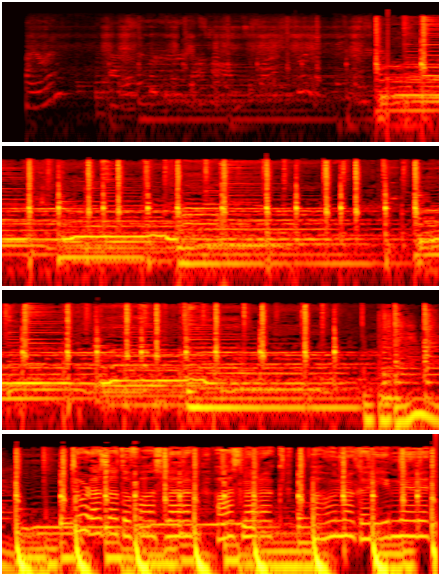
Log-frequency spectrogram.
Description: new song ringtone

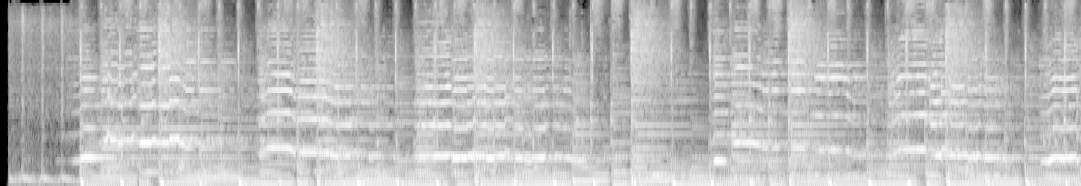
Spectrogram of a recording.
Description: arabic magic ringtone

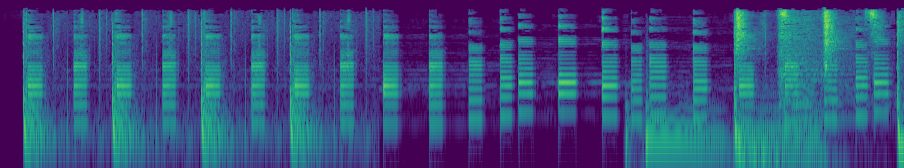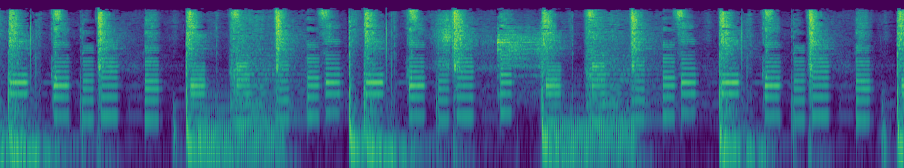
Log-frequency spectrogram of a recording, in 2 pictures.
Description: growl ringtone; iphone

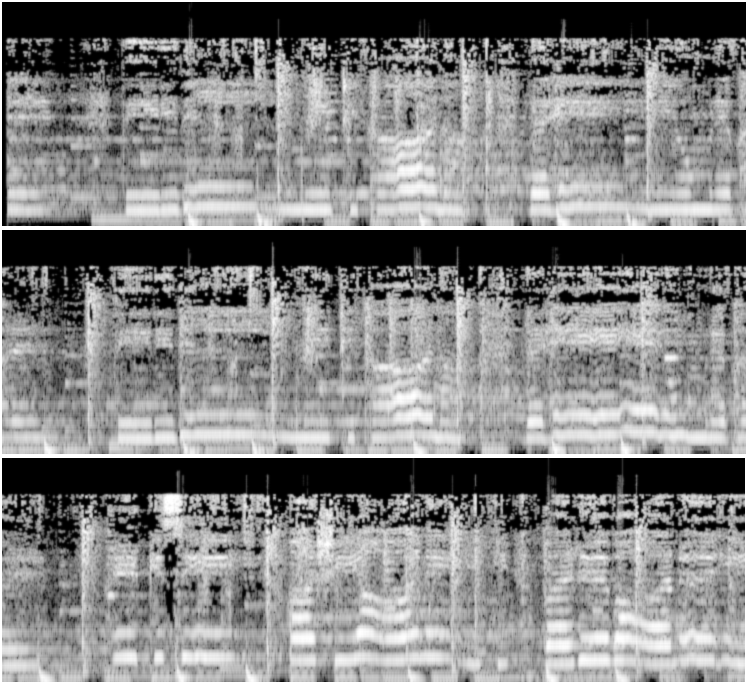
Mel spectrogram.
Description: romantic song tone ringtone, bollywood ringtones

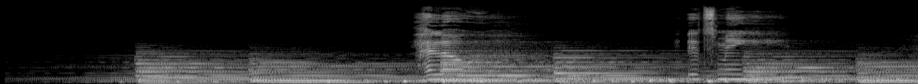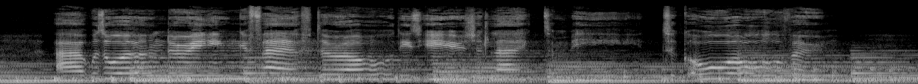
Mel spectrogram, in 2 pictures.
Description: piano ringtone

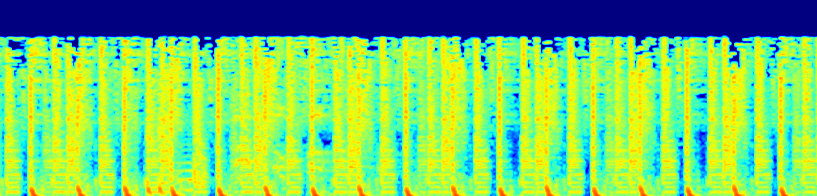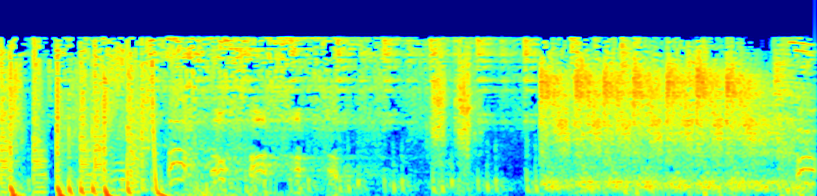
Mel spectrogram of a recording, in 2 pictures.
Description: funny hip hop background music tone ringtone; funny ringtones

